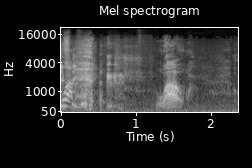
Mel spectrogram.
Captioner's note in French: Jake se racle la gorge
